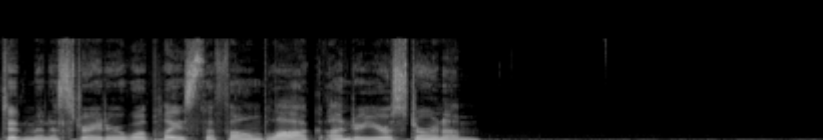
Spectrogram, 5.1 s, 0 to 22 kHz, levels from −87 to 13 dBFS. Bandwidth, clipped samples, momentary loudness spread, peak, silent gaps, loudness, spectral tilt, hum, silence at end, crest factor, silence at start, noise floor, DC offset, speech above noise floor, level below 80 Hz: 16 kHz; under 0.1%; 5 LU; -10 dBFS; none; -26 LUFS; -4.5 dB/octave; none; 2.15 s; 18 dB; 0 s; -65 dBFS; under 0.1%; 39 dB; -50 dBFS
